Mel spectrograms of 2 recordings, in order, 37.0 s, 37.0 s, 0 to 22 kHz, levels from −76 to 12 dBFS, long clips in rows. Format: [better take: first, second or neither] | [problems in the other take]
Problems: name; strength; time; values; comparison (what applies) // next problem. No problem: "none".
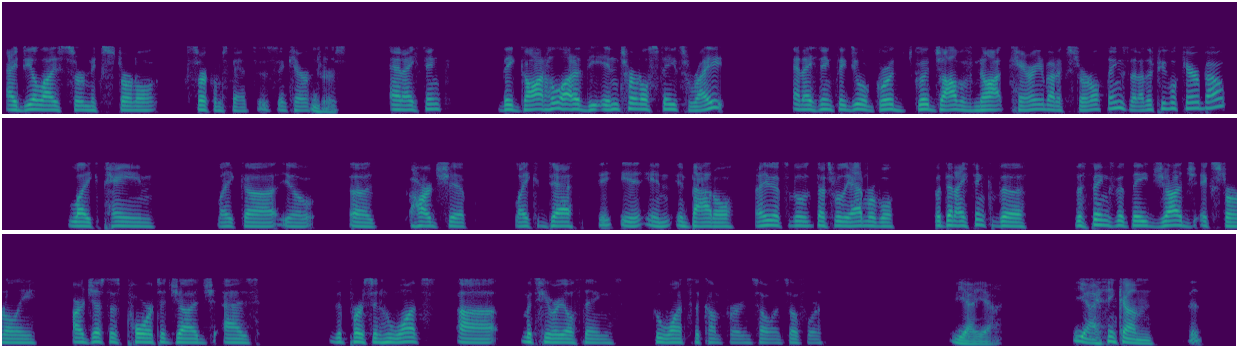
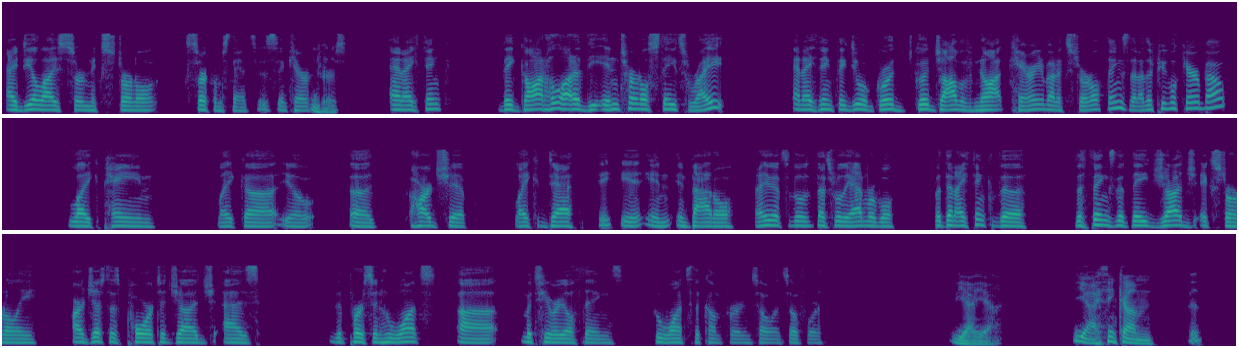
second | garbled, watery; badly; nothing above 4 kHz; slightly in the second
